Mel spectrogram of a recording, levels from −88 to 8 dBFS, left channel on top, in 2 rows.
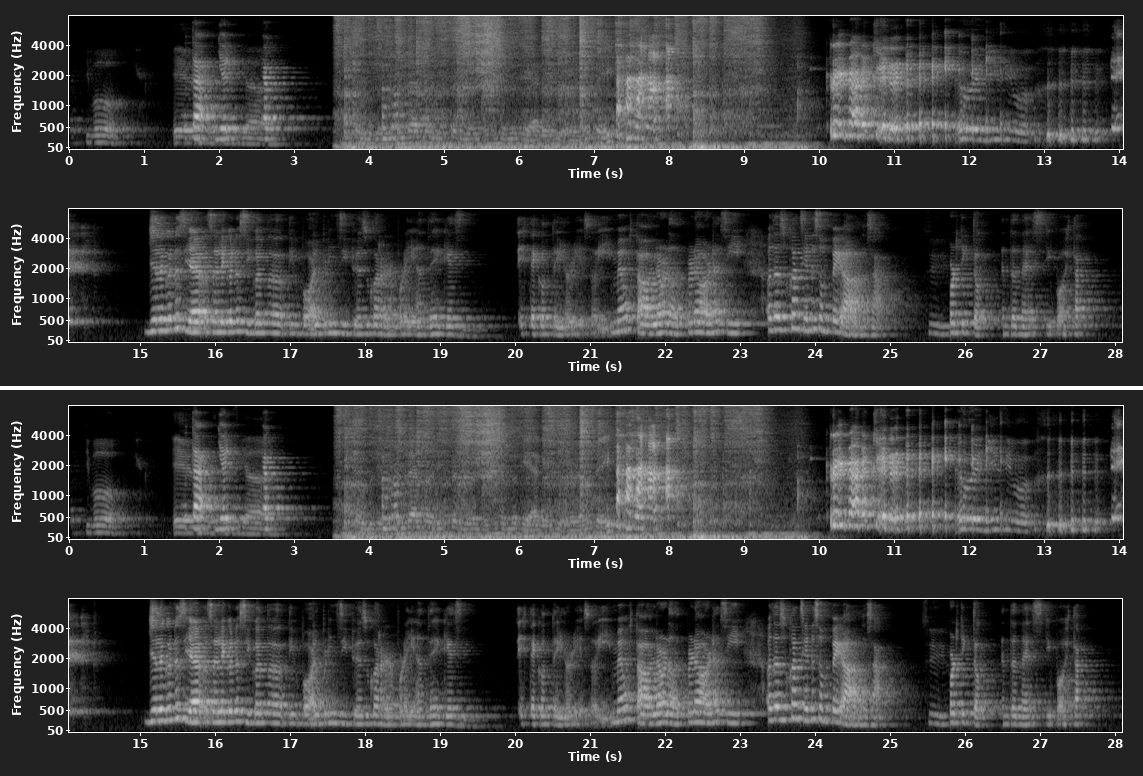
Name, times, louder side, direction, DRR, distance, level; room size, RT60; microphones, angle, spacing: voice 1, 0.2-0.6 1.4-2.7 3.6-7.7 11.8-13.7 19.2-19.5 25.5-25.8, right 2 dB, 70° right, 5 dB, 1.4 m, -35 dB
voice 2, 1.6-2.1 2.6-2.7 4.2-4.4 7.4-7.8 10.1-11.2 13.9-14.3 15.1-19.3 20.0-24.9 25.8-26.2 26.5-27.5, right 2 dB, 20° right, 2 dB, 1.4 m, -25 dB
Hands, 3.5-9.8, left 1 dB, 30° left, 3.3 m, -30 dB
10.5 x 8.3 x 4.3 m, 1.1 s
head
